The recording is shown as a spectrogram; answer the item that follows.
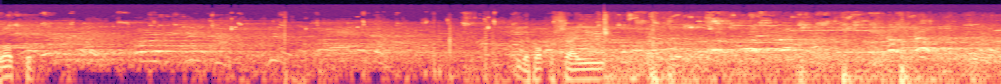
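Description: Game sound from a basketball arena: the ball bouncing on the hardwood court, with a murmuring crowd and faint voices.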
